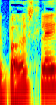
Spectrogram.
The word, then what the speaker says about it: Beausoleil: En Bobby Bosoli, of Bobby Bosley, Bobby Bosley, zo zeg ik het goed.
